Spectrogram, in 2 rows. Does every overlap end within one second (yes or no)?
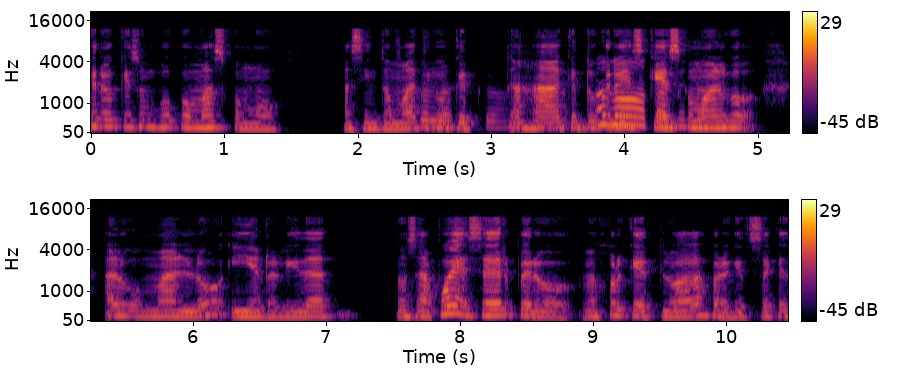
no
